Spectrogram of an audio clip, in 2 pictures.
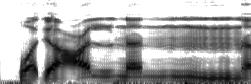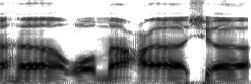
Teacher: नून मुशद्दद पे गुन्ना ज़रूरी है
